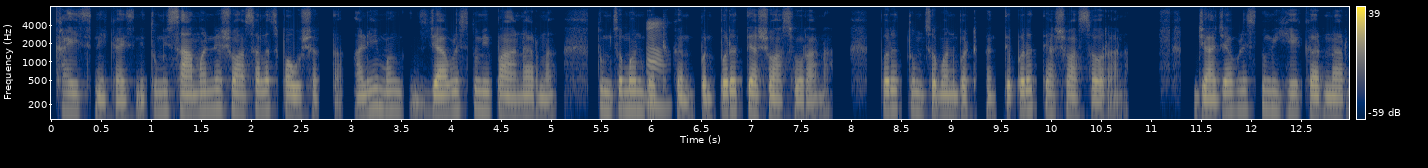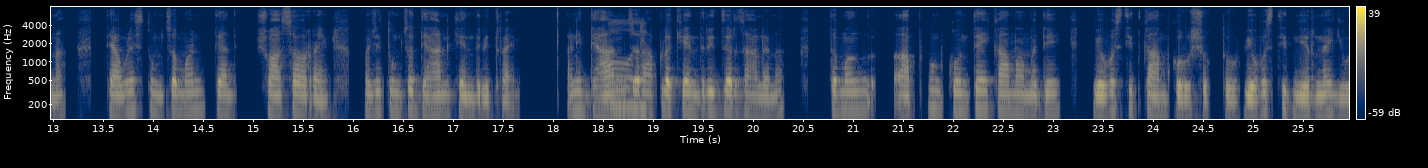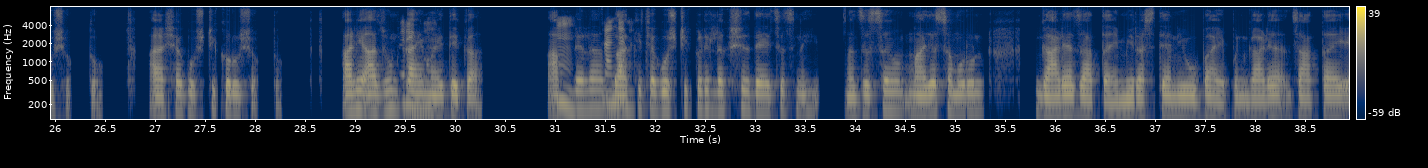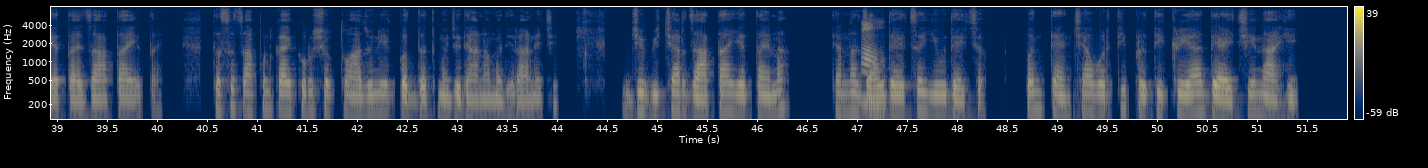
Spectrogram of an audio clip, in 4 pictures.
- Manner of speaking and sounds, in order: tapping; other background noise
- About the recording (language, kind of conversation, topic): Marathi, podcast, ध्यानात सातत्य राखण्याचे उपाय कोणते?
